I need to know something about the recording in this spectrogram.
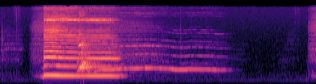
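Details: Pet dog singing along to a song: a single drawn-out howl, starting high and clear, wavering briefly, then sliding slowly downward for about two and a half seconds before fading, with near silence around it.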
